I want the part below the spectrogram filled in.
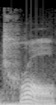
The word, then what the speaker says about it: troll: The variant troll, pronounced tro, in most of Brazil, is the usual term to denote internet trolls.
